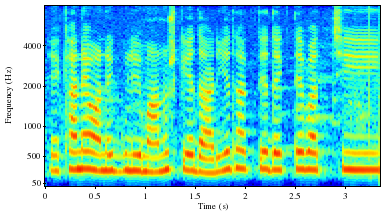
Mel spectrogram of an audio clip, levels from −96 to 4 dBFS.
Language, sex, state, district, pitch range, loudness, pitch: Bengali, female, West Bengal, Alipurduar, 265-285 Hz, -16 LUFS, 275 Hz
